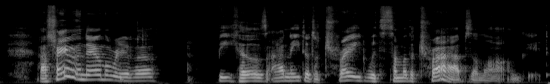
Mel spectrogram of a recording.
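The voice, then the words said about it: Put-on gnome accent. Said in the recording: “I don't know why I have a gnome accent.”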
